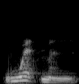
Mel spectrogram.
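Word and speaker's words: Wittman: Michael Whitman, W-I-T-T-M-A-N. No, Thank you. Michael Whitman.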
